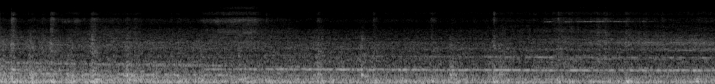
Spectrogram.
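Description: Keihan 9000 series electric train pulling into a station: its wheels rumble on the rails under a steady electric whine that slowly falls in pitch as the train brakes.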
